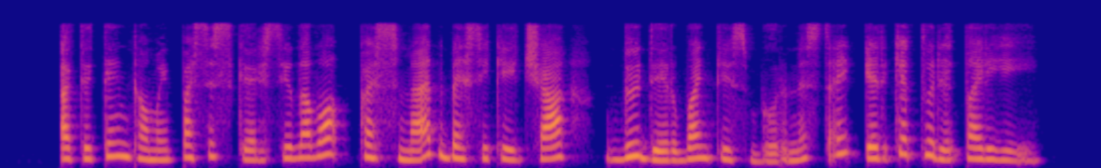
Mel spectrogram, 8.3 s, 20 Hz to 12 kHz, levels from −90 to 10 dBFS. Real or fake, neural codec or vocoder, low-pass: fake; codec, 16 kHz, 0.5 kbps, FunCodec, trained on LibriTTS, 25 frames a second; 7.2 kHz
